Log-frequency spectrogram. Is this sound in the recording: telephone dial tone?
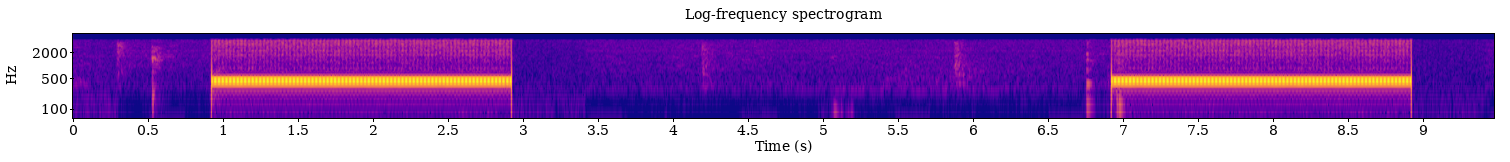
yes

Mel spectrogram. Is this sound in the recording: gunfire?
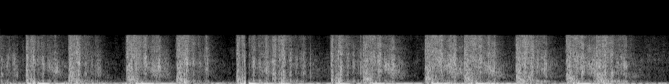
yes

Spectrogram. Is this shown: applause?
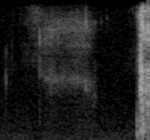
no

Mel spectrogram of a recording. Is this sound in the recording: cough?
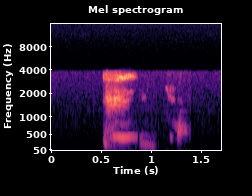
yes

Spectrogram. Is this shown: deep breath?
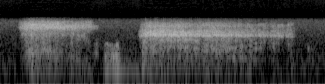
yes

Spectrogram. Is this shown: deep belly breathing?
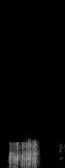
no

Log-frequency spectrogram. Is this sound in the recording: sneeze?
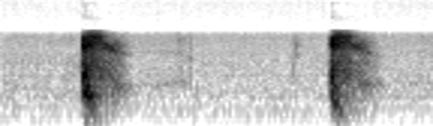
yes

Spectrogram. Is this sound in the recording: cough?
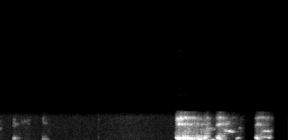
yes

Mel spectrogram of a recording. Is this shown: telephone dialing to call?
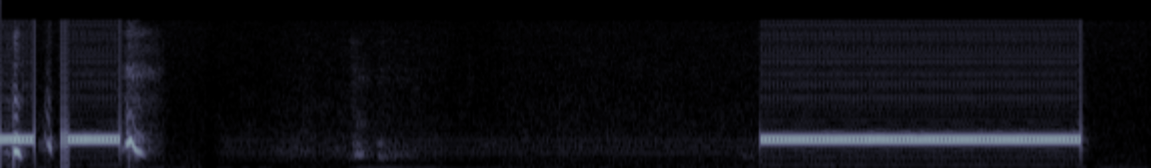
yes

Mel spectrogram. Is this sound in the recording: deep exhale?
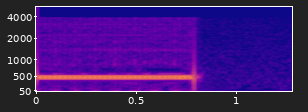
no

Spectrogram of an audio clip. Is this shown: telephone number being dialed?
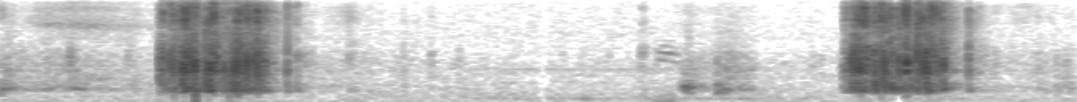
no

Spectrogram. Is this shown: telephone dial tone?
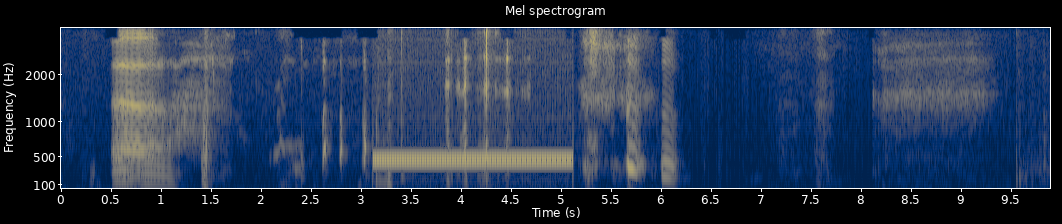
yes

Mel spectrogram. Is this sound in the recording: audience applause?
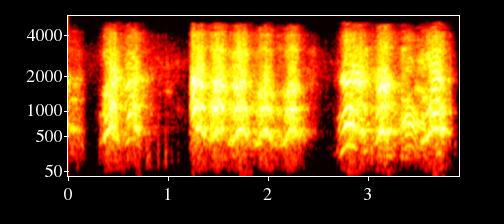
no

